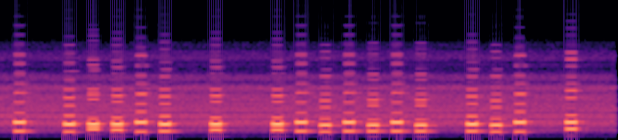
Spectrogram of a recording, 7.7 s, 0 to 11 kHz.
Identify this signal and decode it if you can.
DTMF, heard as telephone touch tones, dialled by machine, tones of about 120 ms. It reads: 6 20835 8 8616464 513 #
